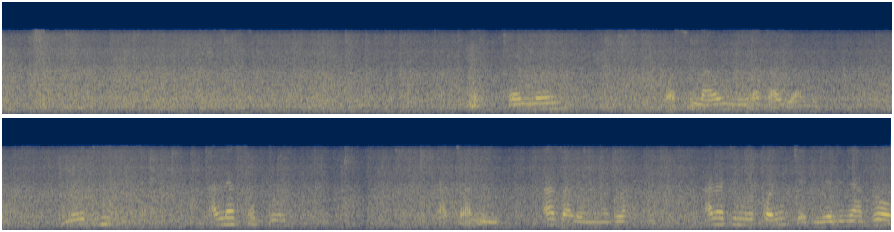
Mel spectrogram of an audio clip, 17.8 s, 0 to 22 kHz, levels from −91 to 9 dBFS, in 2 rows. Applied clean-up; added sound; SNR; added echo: none; Rain; 2 dB; none.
